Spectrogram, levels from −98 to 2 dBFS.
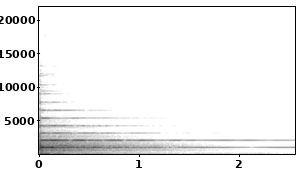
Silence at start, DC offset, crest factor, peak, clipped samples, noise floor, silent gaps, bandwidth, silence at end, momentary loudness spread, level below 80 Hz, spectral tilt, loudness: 0 s; under 0.1%; 22 dB; -14 dBFS; under 0.1%; -67 dBFS; none; 8.2 kHz; 1.4 s; 25 LU; -72 dBFS; -4.5 dB/octave; -34 LUFS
